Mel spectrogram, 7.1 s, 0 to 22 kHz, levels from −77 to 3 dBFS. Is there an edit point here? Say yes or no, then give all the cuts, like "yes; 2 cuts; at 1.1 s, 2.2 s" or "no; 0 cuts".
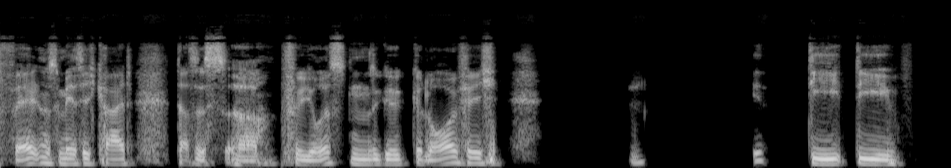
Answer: yes; 1 cut; at 2.1 s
